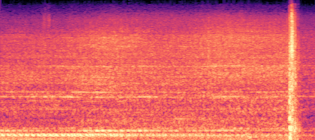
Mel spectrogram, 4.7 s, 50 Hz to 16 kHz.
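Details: 1979 Hurst Olds V8, hood open, at fast idle while fairly warm; power steering pump slightly noisy: even, steady rumble with no knocks, misses or hunting; normal fast idle.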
